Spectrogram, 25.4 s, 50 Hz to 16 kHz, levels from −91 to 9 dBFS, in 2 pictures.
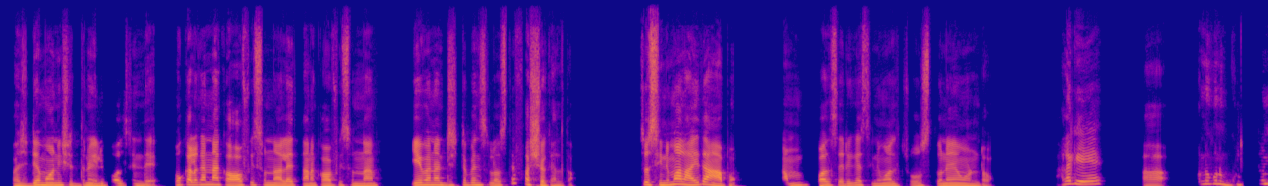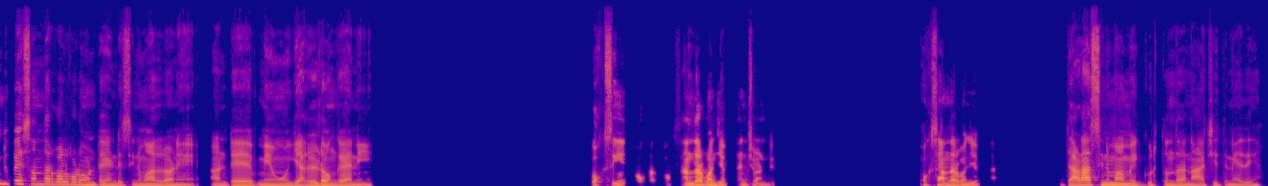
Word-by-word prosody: First 125 Hz, -1 st, 0 dB
day -, -, +6 dB
morning 175 Hz, 0 st, +3 dB
show -, -, -3 dB
ఇద్దరం 160 Hz, +3 st, -1 dB
ఎళ్ళిపోవాల్సిందే. 135 Hz, -4 st, -3 dB, 0.3 s
ఒకాళ 205 Hz, 0 st, +5 dB
గానీ 205 Hz, 0 st, +1 dB
నాకు 195 Hz, -4 st, -1 dB
ఆఫీసున్నా, 175 Hz, -1 st, -1 dB
లేదా 165 Hz, 0 st, +1 dB
తనకి 155 Hz, +1 st, 0 dB
ఆఫీసున్నా, 150 Hz, -1 st, -2 dB, 0.5 s
ఏమైనా 195 Hz, 0 st, +4 dB
డిస్టర్బెన్స్‌‌లొస్తే 185 Hz, -, -3 dB
ఫస్ట్ 210 Hz, -7 st, +3 dB
షో‌కెళ్తాం. 135 Hz, -1 st, -4 dB, 0.7 s
సో, -, -, +2 dB
సినిమాలయితే 195 Hz, +1 st, +5 dB
ఆపం. -, -, +1 dB, 0.5 s
కంపల్సరీ‌గా 165 Hz, +1 st, -1 dB
సినిమాలు 150 Hz, +1 st, -2 dB
చూస్తూనే 140 Hz, +7 st, -2 dB, 0.2 s
ఉంటాం. 125 Hz, -, -5 dB, 0.7 s
అలాగే 260 Hz, -2 st, +1 dB, 0.6 s
ఆహ్, -, -, -4 dB, 0.3 s
కొన్ని, 270 Hz, +1 st, -8 dB
కొన్ని 260 Hz, -, -2 dB
గుర్తుండిపోయే 280 Hz, +7 st, -5 dB
సందర్భాలు 235 Hz, -1 st, -1 dB
కూడా 205 Hz, -, -1 dB
ఉంటాయండి 135 Hz, -7 st, -1 dB
సినిమాల్లోనే. 120 Hz, -7 st, -1 dB, 0.3 s
అంటే 120 Hz, 0 st, -1 dB, 0.3 s
మేము 120 Hz, 0 st, +1 dB, 0.2 s
ఎళ్ళడం 125 Hz, +1 st, +2 dB
గాని 115 Hz, -1 st, -1 dB, 2.3 s
ఒక 150 Hz, -, -3 dB
సీన్ 165 Hz, +1 st, -1 dB
ఒక -, -, -22 dB, 0.2 s
ఒక -, -, -13 dB
సందర్భం 170 Hz, -1 st, +7 dB
చెప్తాను 120 Hz, 0 st, -5 dB
చూడండి. 110 Hz, 0 st, -8 dB, 1.5 s
ఒక 135 Hz, -, -6 dB
సందర్భం 125 Hz, -2 st, +3 dB
చెప్తా. -, -, -12 dB, 0.7 s
'దడ' 145 Hz, +8 st, +6 dB
సినిమా 160 Hz, -2 st, +4 dB
మీకు 120 Hz, -1 st, -2 dB
గుర్తుందా? 125 Hz, -2 st, -2 dB
నాగ 115 Hz, +1 st, -1 dB
చైతన్యది. 110 Hz, -3 st, -6 dB
155 Hz, 125 wpm, -23 LUFS, 125-185 Hz, 2.3 s, సందర్భం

